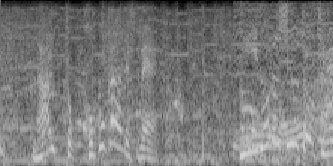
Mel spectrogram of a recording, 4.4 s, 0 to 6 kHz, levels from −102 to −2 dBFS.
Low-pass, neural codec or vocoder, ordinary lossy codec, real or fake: 5.4 kHz; none; Opus, 16 kbps; real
